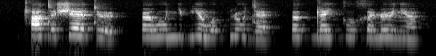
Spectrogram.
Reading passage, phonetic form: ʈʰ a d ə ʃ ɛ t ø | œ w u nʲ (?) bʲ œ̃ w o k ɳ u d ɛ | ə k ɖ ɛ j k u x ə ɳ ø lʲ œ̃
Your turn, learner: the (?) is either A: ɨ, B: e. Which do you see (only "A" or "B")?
B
